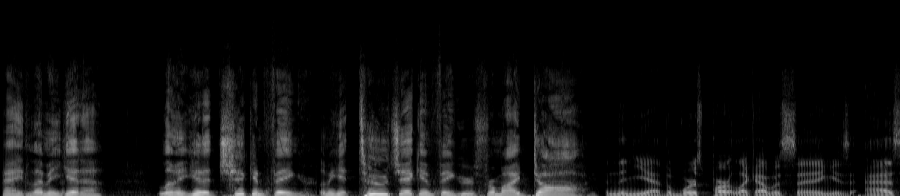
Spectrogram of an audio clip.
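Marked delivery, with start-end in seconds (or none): 0.0-4.5 very high, loud voice. Retelling a customer demanding chicken fingers: imitating someone being loud. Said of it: "he was really loud".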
